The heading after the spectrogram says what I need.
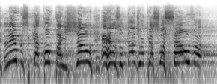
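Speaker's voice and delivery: high, loud fervent preaching; impassioned pastor's appeal; preaching at full force. Acted. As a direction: drive the message home to the church. Sermon climax, high and loud.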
